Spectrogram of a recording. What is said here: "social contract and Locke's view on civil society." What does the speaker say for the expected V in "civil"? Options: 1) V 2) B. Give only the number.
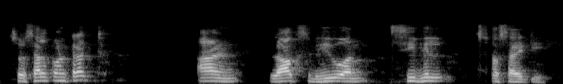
2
